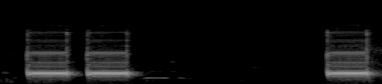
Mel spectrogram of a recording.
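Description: A telephone ringing tone purrs in a double burst as an outgoing call is placed, falls silent for a couple of seconds, then starts its next double ring. It is steady and fairly loud, with no voices.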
